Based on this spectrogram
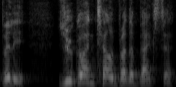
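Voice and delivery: loud call to his son across the room. Retold or imitated. Father calling loudly to his teenage son Billy. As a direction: raise the voice to send the boy off.

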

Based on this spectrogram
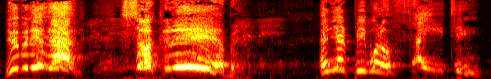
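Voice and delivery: high, loud call to the congregation; impassioned preaching. Real, not acted. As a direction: cry it out from the pulpit. Calls out to the congregation.

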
